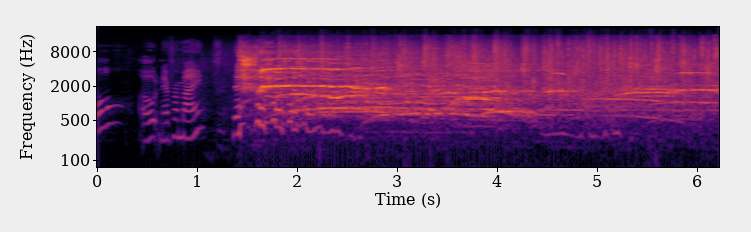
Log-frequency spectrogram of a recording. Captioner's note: applause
